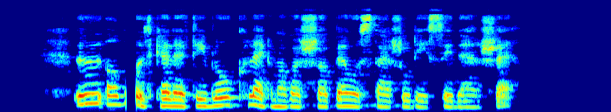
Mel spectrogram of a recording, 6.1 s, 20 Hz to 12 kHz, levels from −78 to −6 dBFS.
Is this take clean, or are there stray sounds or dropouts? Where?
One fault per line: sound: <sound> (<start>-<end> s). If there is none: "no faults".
sound: dropout (1.3-1.4 s)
